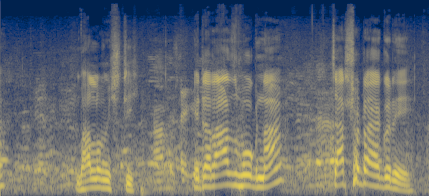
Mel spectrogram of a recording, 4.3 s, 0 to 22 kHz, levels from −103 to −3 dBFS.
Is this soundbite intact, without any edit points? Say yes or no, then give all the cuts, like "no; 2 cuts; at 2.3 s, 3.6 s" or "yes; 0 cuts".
no; 1 cut; at 1.8 s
